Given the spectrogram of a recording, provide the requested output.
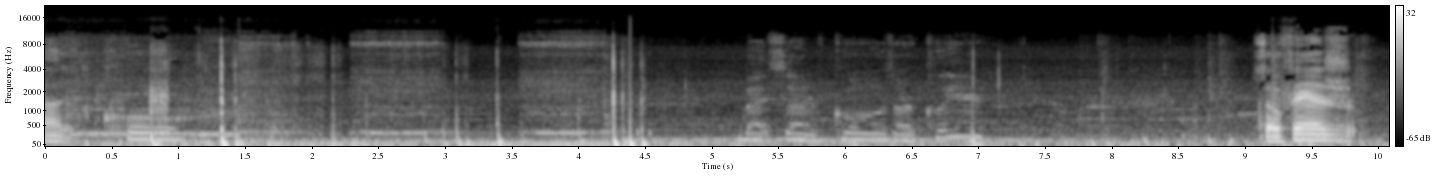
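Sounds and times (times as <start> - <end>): evaporator fans humming: 0.0 - 10.0.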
